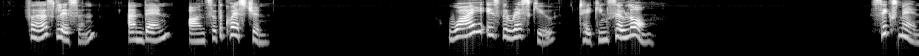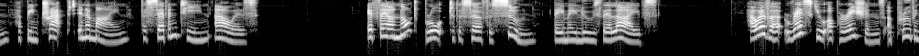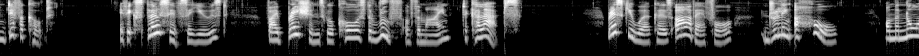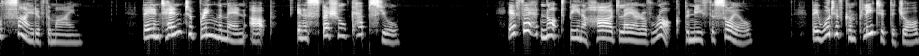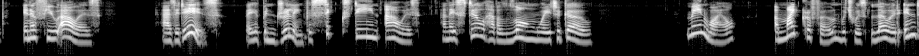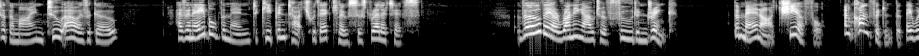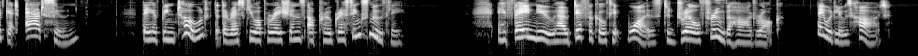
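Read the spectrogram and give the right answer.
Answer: Because there is a hard layer of rock beneath the soil, so drilling is slow (explosives can't be used because the roof might collapse).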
